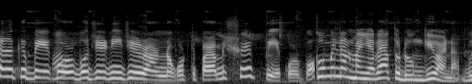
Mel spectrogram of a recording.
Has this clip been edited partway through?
yes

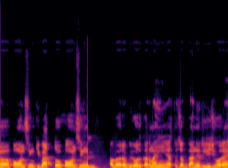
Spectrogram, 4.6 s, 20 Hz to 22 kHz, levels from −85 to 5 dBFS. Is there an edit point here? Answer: yes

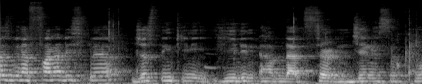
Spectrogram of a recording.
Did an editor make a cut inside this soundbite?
no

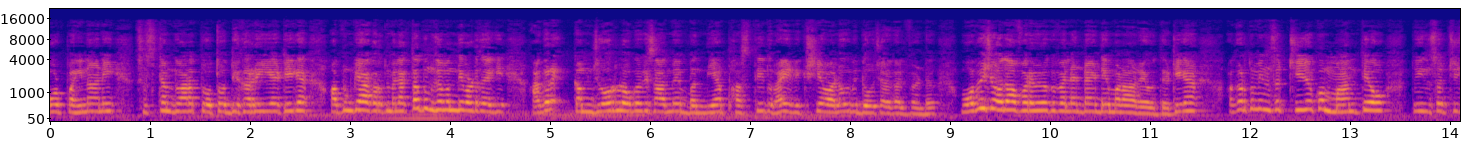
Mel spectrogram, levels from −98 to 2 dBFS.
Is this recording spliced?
no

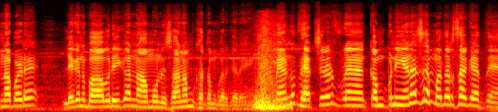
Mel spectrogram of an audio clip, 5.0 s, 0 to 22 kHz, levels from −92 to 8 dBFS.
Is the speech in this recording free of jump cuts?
no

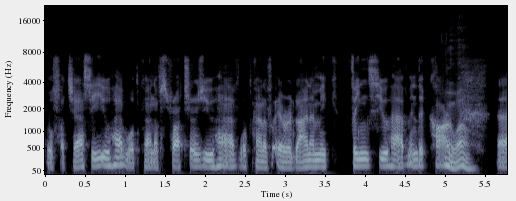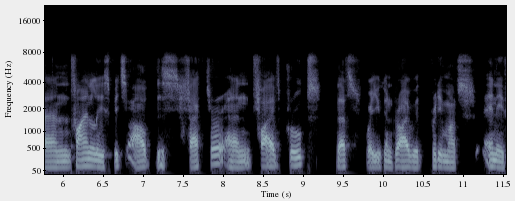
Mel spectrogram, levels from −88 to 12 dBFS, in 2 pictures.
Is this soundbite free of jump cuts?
no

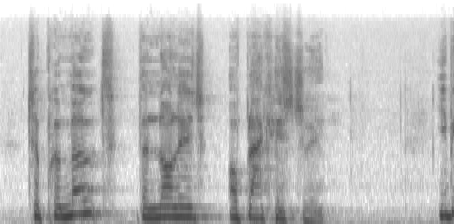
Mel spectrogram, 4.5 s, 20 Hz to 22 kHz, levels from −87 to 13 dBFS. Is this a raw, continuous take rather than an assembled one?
yes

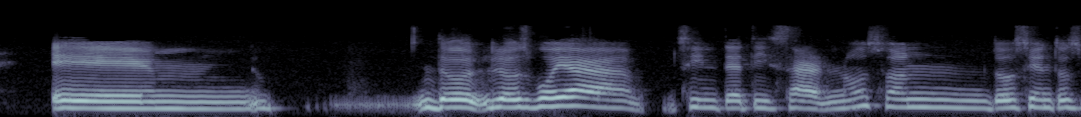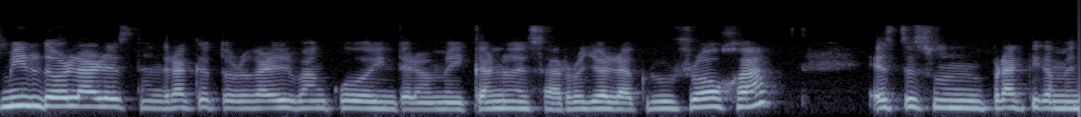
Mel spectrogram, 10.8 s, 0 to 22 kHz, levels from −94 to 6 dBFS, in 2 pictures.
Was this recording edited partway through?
yes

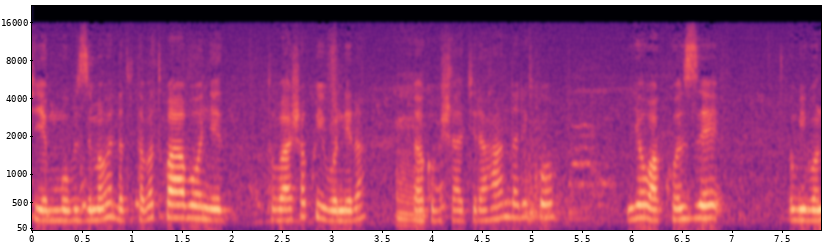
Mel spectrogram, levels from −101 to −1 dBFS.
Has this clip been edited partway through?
no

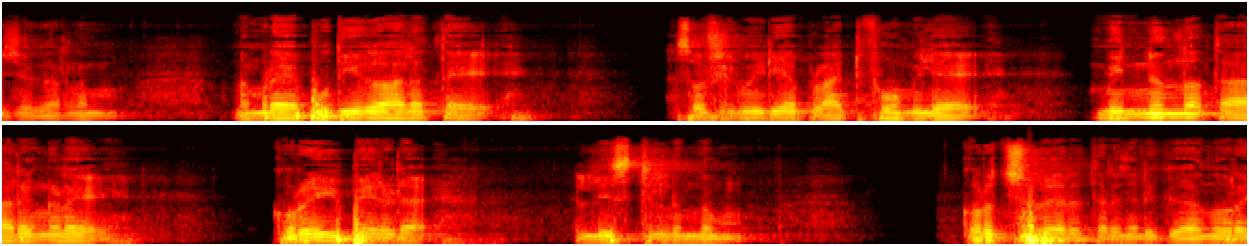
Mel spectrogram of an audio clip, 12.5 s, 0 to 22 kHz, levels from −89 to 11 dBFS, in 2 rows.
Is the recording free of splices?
yes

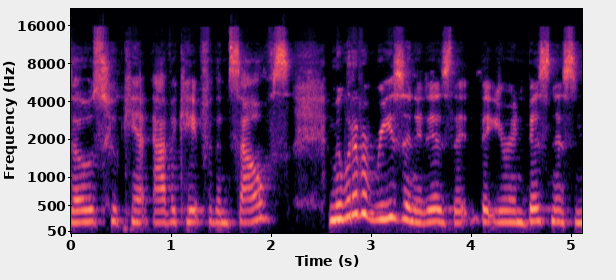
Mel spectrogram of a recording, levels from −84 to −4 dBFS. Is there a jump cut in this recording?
no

